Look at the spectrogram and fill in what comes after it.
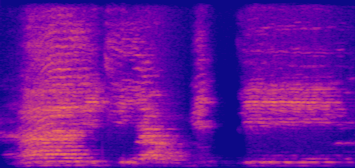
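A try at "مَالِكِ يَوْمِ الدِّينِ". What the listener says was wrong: Ditahan ya. Yaumiddin. Ya dulu, jangan yu. Nanti kesannya kalau yu itu otomatis monyong ya. Maliki yaumiddin. Tapi maliki yau. Maliki yaumiddin.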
